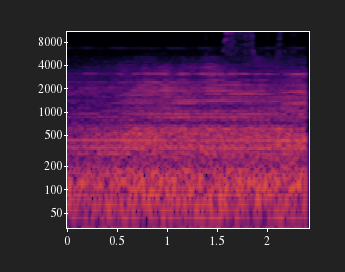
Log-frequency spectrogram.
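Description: An airplane flies overhead, a loud, steady engine roar that fills the space with broadband rumble and holds at an even level throughout, with no talk over it.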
